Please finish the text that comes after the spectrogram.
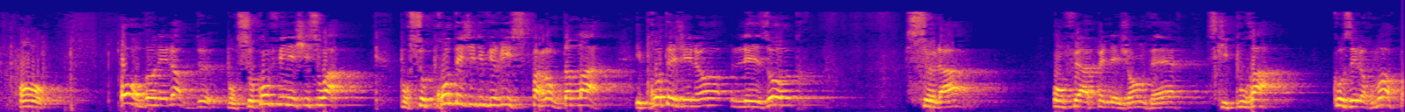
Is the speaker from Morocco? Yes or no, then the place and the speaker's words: yes; Morocco; comme chez nous au Maroc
